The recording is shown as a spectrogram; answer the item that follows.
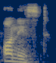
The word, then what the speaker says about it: honest: And honest. Here also H is silent.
